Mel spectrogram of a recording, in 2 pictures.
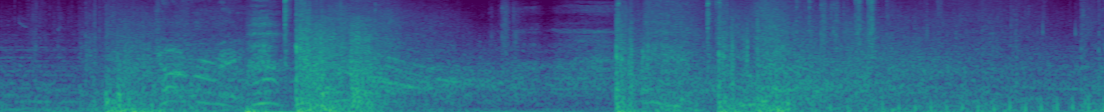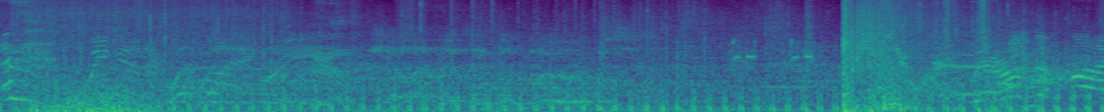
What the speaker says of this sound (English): We're under fire at the edge of the village.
